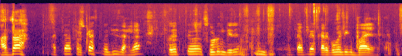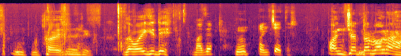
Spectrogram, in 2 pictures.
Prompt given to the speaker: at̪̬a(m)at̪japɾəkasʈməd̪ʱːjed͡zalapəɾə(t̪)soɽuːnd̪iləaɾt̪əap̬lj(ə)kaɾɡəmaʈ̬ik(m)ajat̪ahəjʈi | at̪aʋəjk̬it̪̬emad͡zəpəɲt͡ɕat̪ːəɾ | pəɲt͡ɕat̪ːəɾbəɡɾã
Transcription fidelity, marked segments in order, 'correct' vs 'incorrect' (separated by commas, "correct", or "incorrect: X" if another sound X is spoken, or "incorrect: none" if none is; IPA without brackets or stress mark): incorrect: none, correct, incorrect: a, incorrect: b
